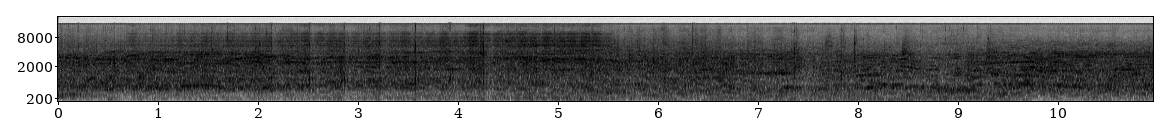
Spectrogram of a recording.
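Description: Large arena crowd shouting and cheering, many voices overlapping at a steady level, with scattered clapping.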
